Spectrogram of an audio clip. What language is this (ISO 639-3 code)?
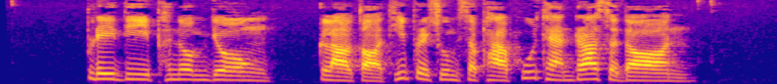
tha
